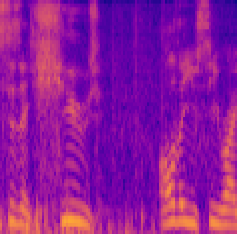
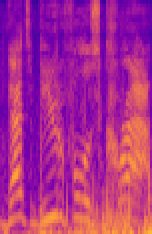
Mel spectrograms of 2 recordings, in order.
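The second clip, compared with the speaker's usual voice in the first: awed excitement; 6 semitones higher, 8 dB louder, slower than usual. Real, not acted. First sight of mountain view.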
